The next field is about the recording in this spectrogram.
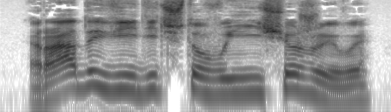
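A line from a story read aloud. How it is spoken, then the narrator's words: Laughing. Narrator (Russian): засмеялась Паула, обратившись к нему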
